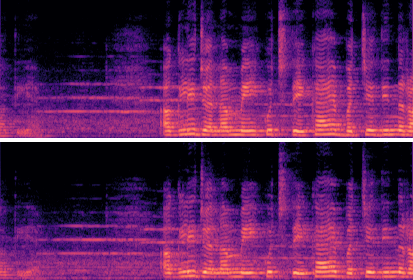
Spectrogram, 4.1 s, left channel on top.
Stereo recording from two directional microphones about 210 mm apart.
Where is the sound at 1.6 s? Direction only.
40° left (ahead or behind).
